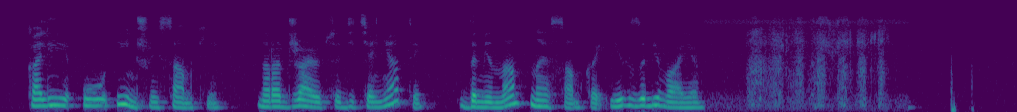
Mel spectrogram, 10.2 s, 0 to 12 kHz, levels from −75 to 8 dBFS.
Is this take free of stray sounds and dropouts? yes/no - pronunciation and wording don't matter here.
no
